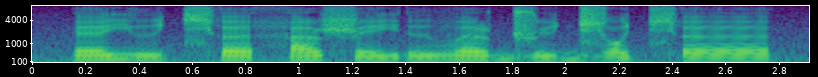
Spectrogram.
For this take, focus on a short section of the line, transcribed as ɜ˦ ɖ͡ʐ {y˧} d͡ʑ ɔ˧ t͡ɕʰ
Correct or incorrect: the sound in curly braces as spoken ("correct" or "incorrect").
correct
